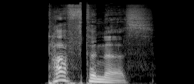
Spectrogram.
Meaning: strong/mixed nominative/accusative neuter singular of taften
- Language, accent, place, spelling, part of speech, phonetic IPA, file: German, Germany, Berlin, taftenes, adjective, [ˈtaftənəs], De-taftenes.ogg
